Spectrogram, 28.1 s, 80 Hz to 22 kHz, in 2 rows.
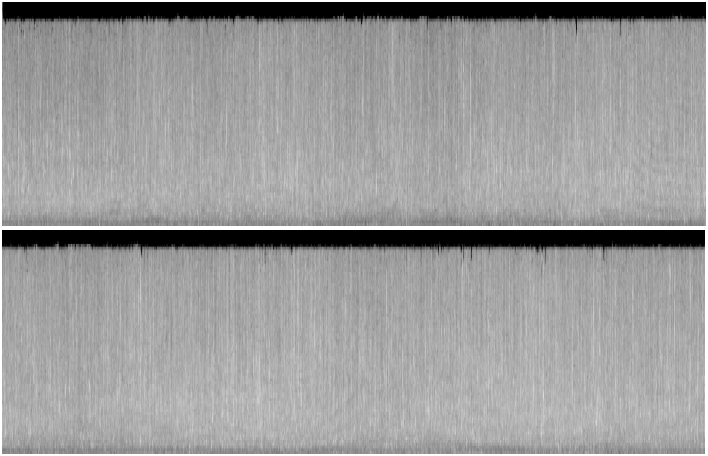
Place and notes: fourth pond, piramida, maribor - in need for a poema
Maribor, Slovenia, 21 February 2014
